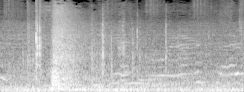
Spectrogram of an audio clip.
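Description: A short rustle about half a second in, from the plastic bag or the camera being handled, after a small click. Faint music and voices run underneath.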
